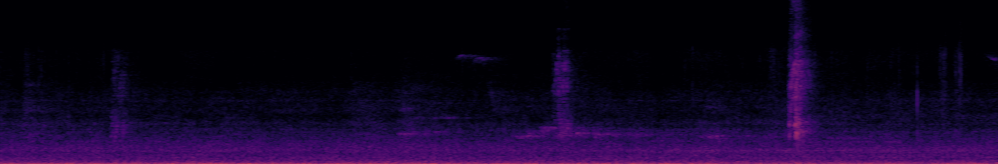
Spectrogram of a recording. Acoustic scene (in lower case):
park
